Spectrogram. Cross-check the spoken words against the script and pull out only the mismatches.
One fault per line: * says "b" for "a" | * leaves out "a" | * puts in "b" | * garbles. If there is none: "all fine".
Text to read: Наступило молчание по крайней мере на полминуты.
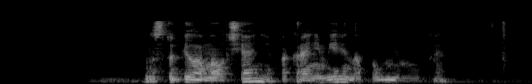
all fine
